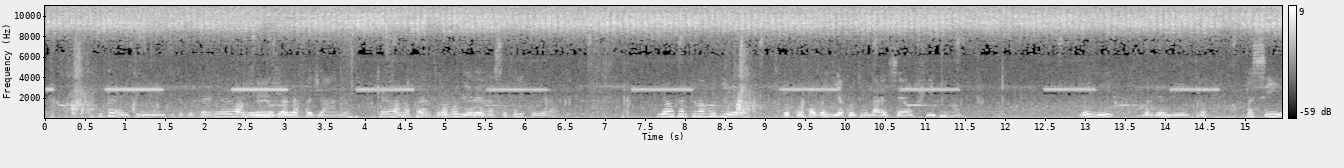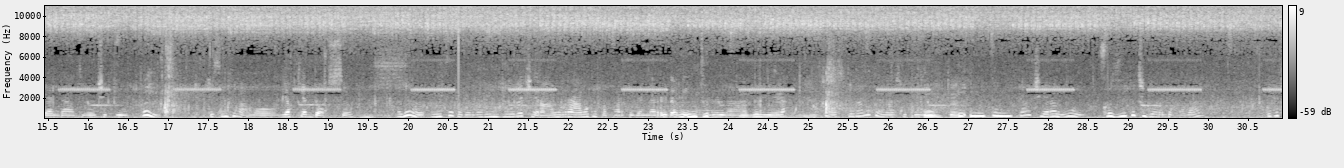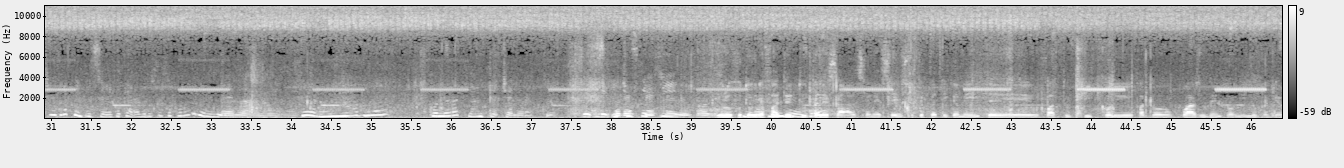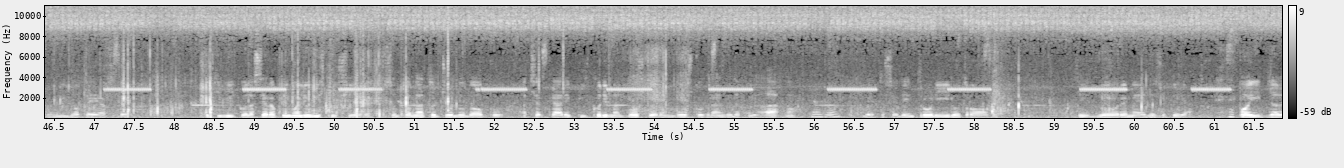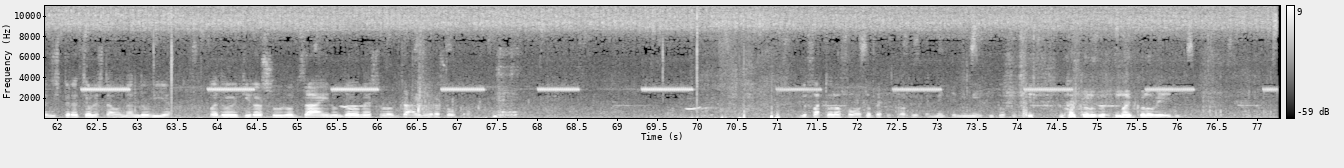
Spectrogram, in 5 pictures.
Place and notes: Parabiago, MI, Italia - Assiolo al Parco del Roccolo
Assiolo al ponte di Ravello con racconti dei partecipanti al WLD 2012
Province of Milan, Italy, 18 July 2012, 22:32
